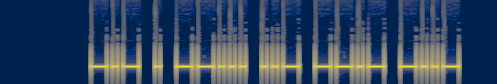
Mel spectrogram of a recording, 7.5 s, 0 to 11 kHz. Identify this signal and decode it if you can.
Morse code, heard as a keyed tone, about 15 wpm, 700 Hz. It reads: KE7UQX
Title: USA Call Signs Repeated 2x 15wpm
